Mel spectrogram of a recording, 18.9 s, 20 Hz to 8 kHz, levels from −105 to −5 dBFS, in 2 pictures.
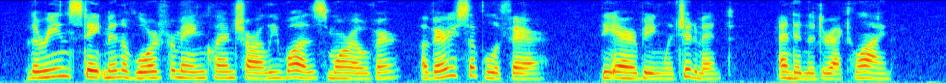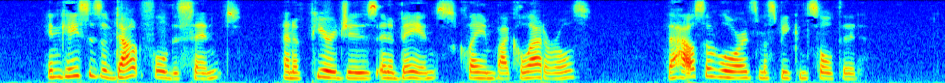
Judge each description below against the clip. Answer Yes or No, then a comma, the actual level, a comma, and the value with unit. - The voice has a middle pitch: No, high, 215 Hz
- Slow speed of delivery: Yes, slow, 130 wpm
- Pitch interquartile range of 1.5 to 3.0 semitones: Yes, narrow, 2.5 semitones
